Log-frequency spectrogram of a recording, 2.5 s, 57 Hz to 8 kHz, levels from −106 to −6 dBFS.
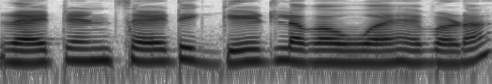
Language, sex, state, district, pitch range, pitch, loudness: Hindi, female, Chhattisgarh, Raigarh, 200-230 Hz, 210 Hz, -16 LUFS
